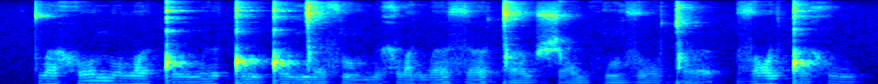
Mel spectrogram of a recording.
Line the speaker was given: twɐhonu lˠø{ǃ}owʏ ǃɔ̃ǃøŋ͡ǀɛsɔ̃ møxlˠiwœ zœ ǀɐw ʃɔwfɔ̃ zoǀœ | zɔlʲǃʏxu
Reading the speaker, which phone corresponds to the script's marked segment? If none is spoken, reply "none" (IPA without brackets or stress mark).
ǃ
